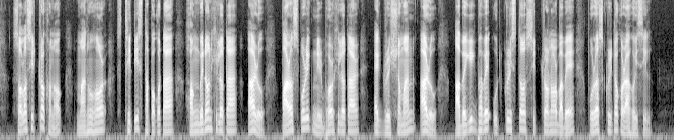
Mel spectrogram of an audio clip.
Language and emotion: Assamese, neutral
